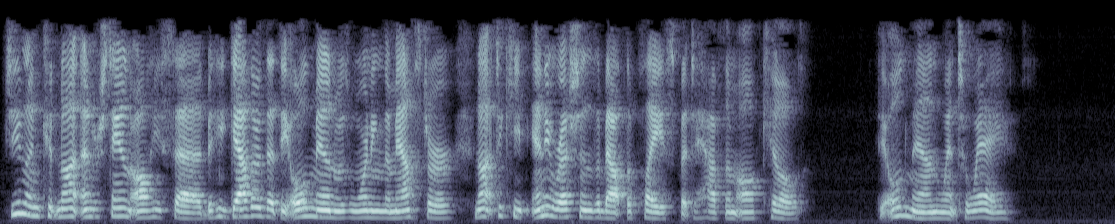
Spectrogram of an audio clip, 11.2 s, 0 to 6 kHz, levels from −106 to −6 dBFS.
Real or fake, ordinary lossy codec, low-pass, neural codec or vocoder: real; MP3, 48 kbps; 5.4 kHz; none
